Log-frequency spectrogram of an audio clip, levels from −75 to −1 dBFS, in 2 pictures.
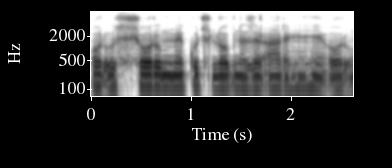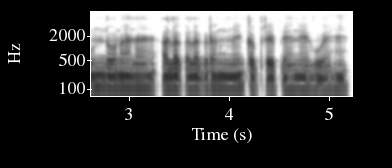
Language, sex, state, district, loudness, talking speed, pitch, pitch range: Hindi, male, Arunachal Pradesh, Longding, -18 LUFS, 240 wpm, 105 Hz, 100-110 Hz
